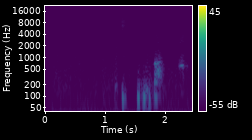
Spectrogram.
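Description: Near silence, with a few very faint, brief sounds in the second half.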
